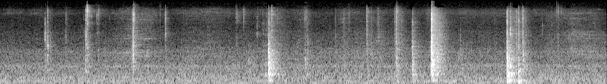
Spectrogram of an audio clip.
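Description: Scattered sharp clicks and knocks, about seven of them, from a USB thumb drive being plugged into a laptop's USB port and the laptop being handled and clicked to open the drive.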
